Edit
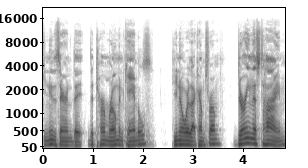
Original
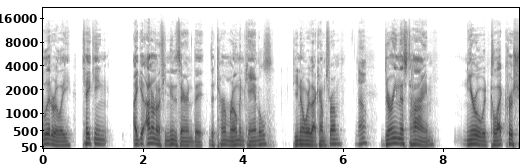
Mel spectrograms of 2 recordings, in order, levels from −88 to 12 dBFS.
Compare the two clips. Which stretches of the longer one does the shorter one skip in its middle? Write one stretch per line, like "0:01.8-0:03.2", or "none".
0:06.1-0:06.7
